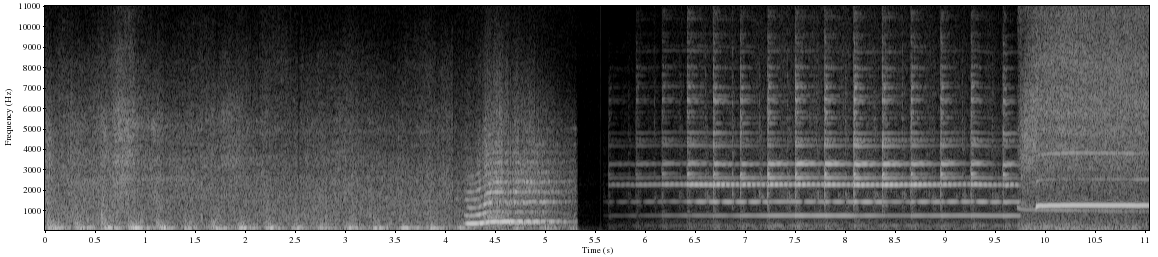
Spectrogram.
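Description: DB Class 50 steam locomotive chuffing rhythmically as it moves under steam, its steam whistle gliding up and sounding briefly about four seconds in. After a sudden cut, a steady chord of several tones runs with regular ticks about three to four times a second. Near the end a steam whistle starts and holds on one note.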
